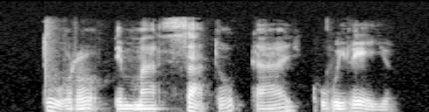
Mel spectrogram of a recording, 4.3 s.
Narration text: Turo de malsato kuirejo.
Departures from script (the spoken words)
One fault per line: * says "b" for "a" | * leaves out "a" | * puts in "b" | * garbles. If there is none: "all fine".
* puts in "kaj"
